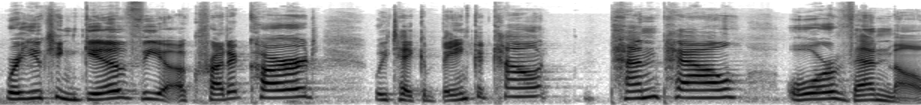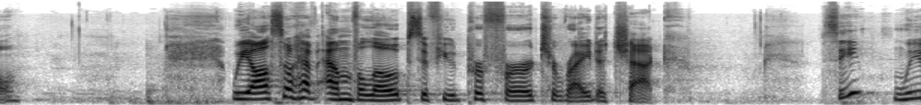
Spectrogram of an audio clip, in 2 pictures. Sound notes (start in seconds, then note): none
